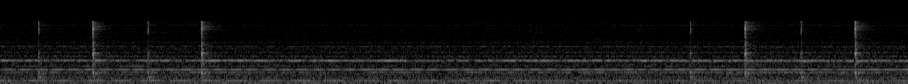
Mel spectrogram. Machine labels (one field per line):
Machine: valve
